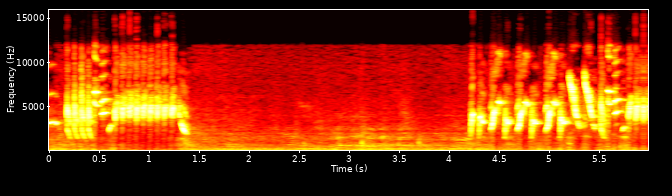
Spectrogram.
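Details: Goldfinch singing a recording meant for teaching young birds: a quick run of high twittering notes and a buzzy trill, a long quiet gap with faint background hum, then a burst of rapid liquid chirps.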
